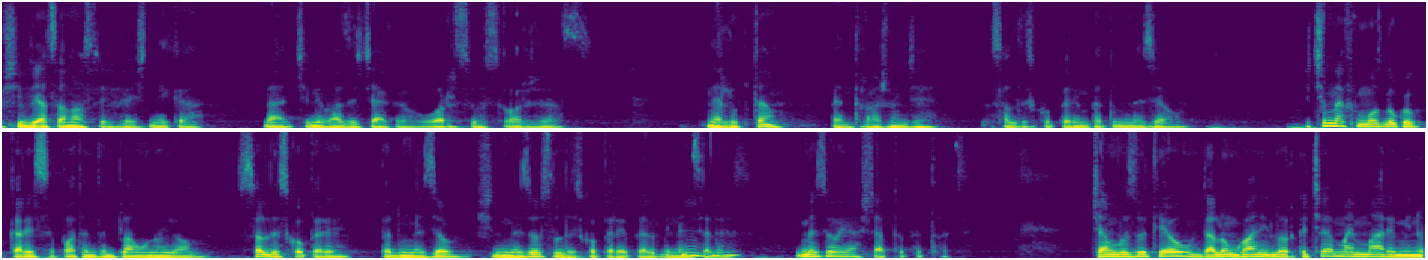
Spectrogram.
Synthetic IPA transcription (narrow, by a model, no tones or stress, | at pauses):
ʃivjat̪sanoast̪ɾəve̞ʃnikə | d̪at͡ʃine̞vazit͡ʃeakəorsuso̰rʒos | ne̞lupt̪əm | pe̞nt̪ɾuaʒund͡ʒe̞ | səld̪esko̞pe̞ɾimpe̞d̪umne̞ze̞w | jet͡ʃe̞lmajfɾumo̞s̬lukɾukaɾesepoat̪eɨnt̪̬ɨmplaunujo̞msəld̪e̞sko̞pe̞ɾe̞pe̞d̪umne̞ze̞wʃid̪umne̞ze̞wsəld̪esko̞pe̞ɾepejelbinent̪se̞le̞sd̪umne̞ze̞wjaʃt̪ʲa̰p̚t̪əpe̞t̪ʰo̞t̪sʲ | t͡ʃeamvəzut̪je̞wd̪ealuŋɡuanilo̞rkɨt͡ʃelmajmaɾe̞minu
